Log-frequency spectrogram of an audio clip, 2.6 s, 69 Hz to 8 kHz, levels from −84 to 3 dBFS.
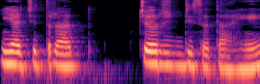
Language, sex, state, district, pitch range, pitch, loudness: Marathi, female, Maharashtra, Pune, 180-210 Hz, 195 Hz, -17 LUFS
